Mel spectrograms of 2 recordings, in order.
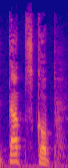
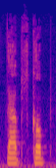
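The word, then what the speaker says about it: Tabscoob: Y bueno, hablemos de Tapscop real, si es que eh lo queremos pronunciar adecuadamente, Tapscop y es el nombre de un cacique de lugar, pero sabemos que cuando llegaron los conquistadores eh pues castellanizaron muchas de las expresiones de nuestros antepasados porque pues no tenían o no sabían la pronunciación correcta.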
